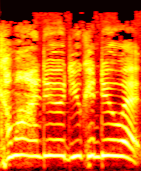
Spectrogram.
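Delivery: high, encouraging shout. Recounting a long hike, re-enacting yelling back to him; retelling a yell. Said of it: "I'm yelling back to him".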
